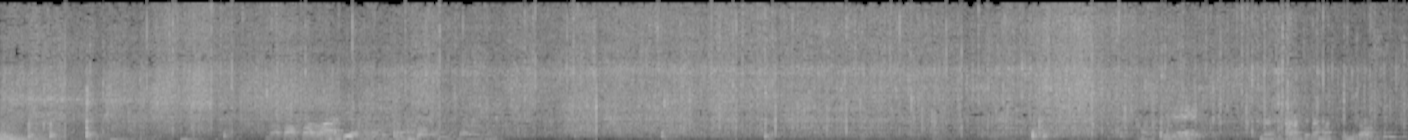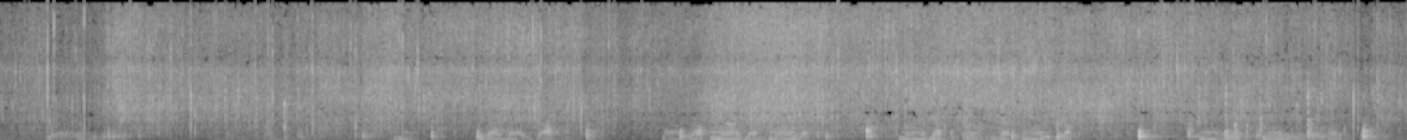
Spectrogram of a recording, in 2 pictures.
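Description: Onion and sausage sizzling in an aluminium wok over a gas burner with a steady hiss, stirred with a wooden spatula that scrapes against the pan in short pitched strokes at intervals.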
